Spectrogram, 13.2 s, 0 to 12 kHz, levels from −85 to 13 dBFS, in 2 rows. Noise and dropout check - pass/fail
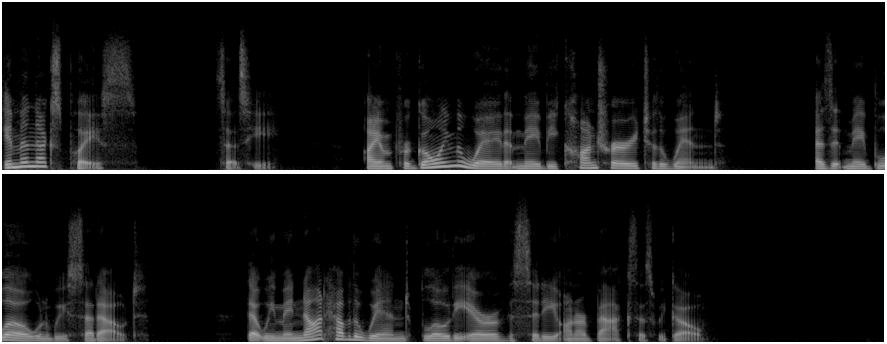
pass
